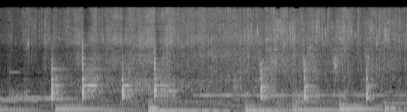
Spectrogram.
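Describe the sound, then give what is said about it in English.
Gluten-free pancake batter, shaped into a round pancake with a spoon, sizzles in a generous amount of frying oil with a steady crackling hiss, punctuated by sharp clicks and scrapes every half second or so, over a low tonal hum in the background. “I love the sound of the batter sort of sizzling in this oil.”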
